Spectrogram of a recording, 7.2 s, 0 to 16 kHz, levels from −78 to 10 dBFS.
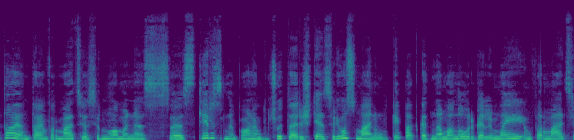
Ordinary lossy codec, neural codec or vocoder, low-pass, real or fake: AAC, 64 kbps; codec, 44.1 kHz, 2.6 kbps, DAC; 14.4 kHz; fake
